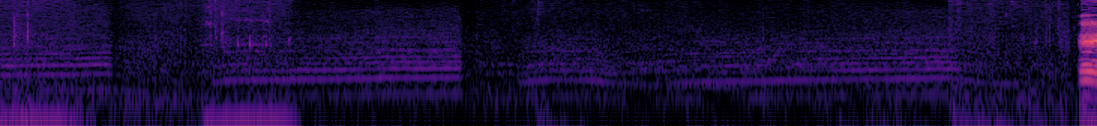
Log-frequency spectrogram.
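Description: A car engine in a racing video game, a steady droning whine that rises and falls in pitch as it revs, holding throughout with a few sharper shifts and a loud burst at the very end.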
